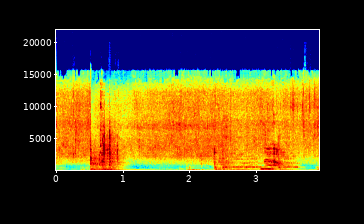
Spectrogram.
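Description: Ingredients for an Irish-style paella sizzle in a hot pan while a utensil stirs and scrapes them in uneven bursts, close and fairly loud with no talking.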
